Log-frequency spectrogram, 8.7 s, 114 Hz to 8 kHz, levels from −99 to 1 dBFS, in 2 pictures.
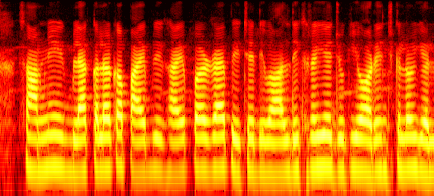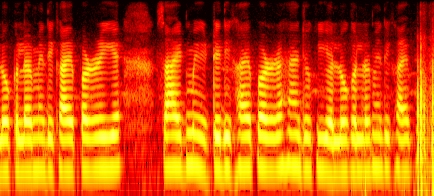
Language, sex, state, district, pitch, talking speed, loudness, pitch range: Hindi, female, Uttar Pradesh, Etah, 200 Hz, 275 wpm, -18 LUFS, 195-205 Hz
